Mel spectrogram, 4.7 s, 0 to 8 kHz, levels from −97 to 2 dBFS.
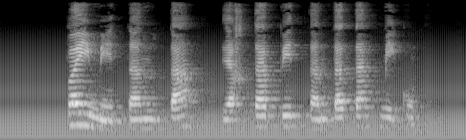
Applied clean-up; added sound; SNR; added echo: none; Musical instrument; 12 dB; reverberation time 0.5 s.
